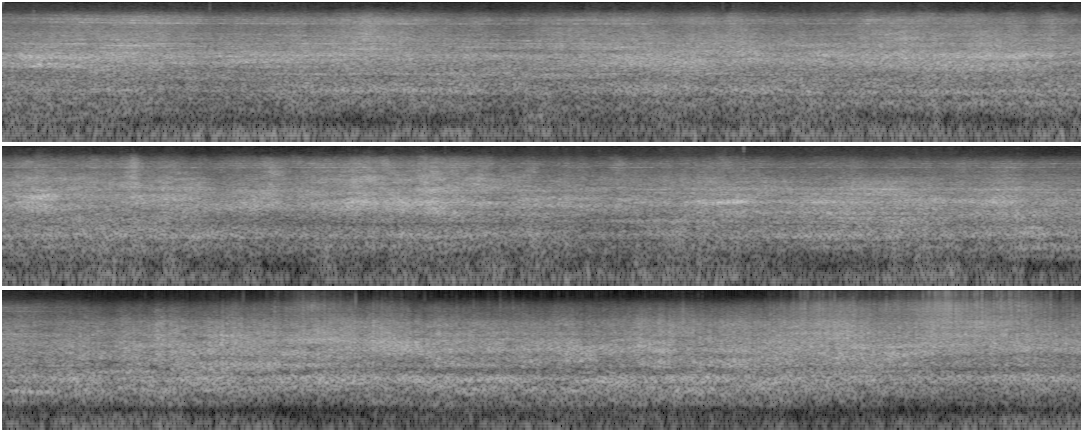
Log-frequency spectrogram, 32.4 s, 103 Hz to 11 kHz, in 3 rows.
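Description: Twin-engine F/A-18 Hornet fighters taxiing, their General Electric F404 turbofans running steadily at taxi power. The engine noise holds an even loudness with no surge in power.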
